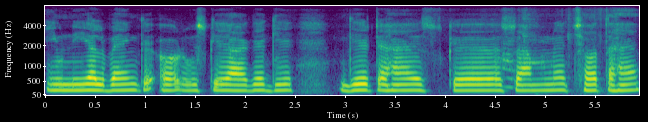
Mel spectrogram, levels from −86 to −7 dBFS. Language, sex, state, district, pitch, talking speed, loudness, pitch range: Hindi, female, Bihar, Bhagalpur, 195 Hz, 120 wpm, -17 LUFS, 190-195 Hz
